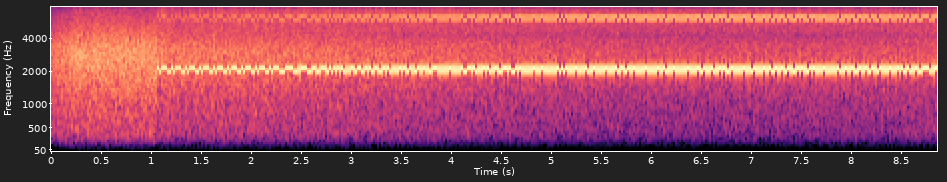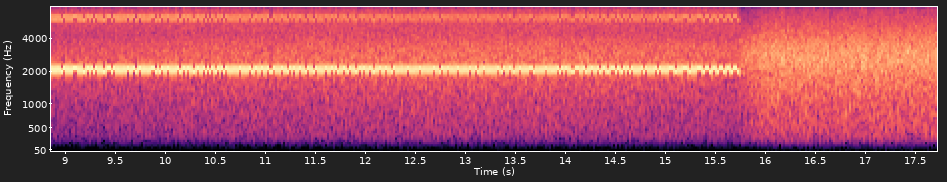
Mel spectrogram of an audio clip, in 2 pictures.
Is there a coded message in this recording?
Yes: NAVTEX (SITOR-B), 100 baud, 170 Hz shift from 1.0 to 15.7 s, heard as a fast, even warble, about 2050 Hz centre, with radio static. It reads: ZCZC TE88 FIRING EXERCISE 05 1700 UTC WITHIN 27 NM OF 15-13N 110-43W. NNNN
